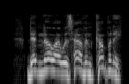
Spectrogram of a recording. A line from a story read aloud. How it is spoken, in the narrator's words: he called out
